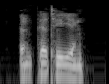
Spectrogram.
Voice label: "unpitying", english; adjectives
